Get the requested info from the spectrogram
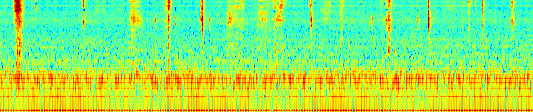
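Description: Biting and chewing sauced boiled corn on the cob, heard close up as scattered wet mouth clicks and smacks, with a sharper one about a third of a second in. A steady low hum runs underneath.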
